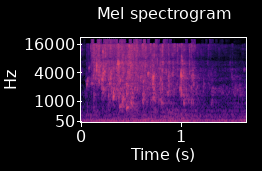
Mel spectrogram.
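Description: Water running steadily from a new Whirlpool refrigerator water filter as it is flushed into a cup, a continuous close splashing stream with no talk.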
